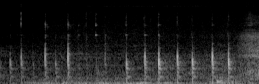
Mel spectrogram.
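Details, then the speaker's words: Turbo on an Astra VXR with a very aggressive remap, shaft spun by hand: it gives sharp, uneven rattling ticks from a lot of shaft play. Finding: excessive turbo shaft play. "so if we spin this around right here and go from this side if you look here there's a lot of play and you can also hear it"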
